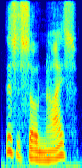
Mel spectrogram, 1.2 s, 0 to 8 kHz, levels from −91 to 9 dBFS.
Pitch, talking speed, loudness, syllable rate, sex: 130 Hz, 195 wpm, -15 LUFS, 3.9 syllables/s, male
